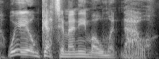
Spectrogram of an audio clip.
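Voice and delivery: ordinary delivery, nothing marked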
